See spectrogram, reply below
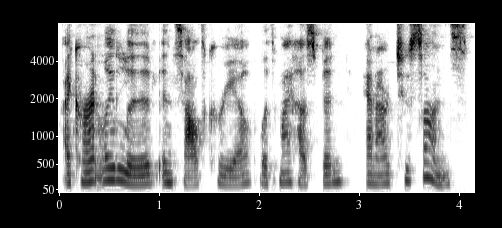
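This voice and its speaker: A middle-aged woman, born in Vietnam and raised in the United States, calmly narrating a scripted writing tutorial. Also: low voice, normal speed.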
